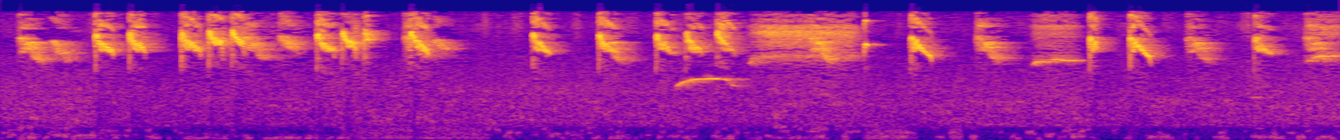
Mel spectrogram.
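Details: Mountain white-eye giving long runs of high, sharp descending chirps in fast clusters, broken by a brief buzzy hiss and a single lower rising-then-falling whistle near the middle.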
